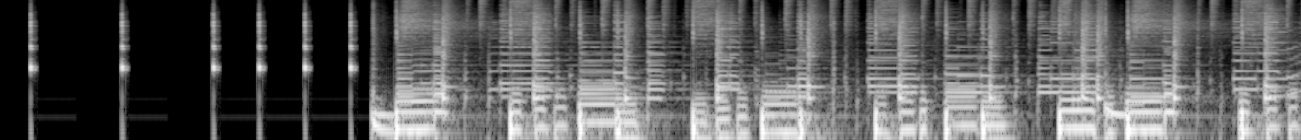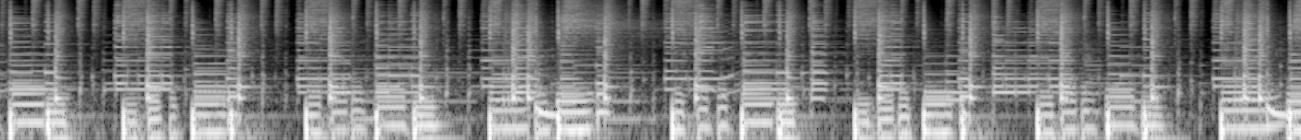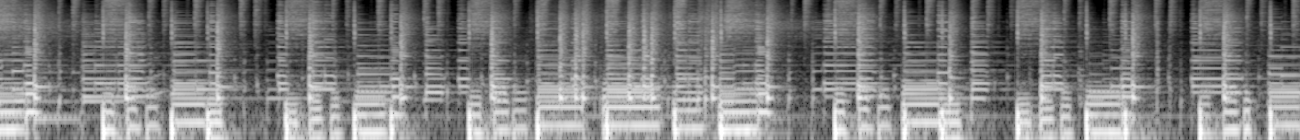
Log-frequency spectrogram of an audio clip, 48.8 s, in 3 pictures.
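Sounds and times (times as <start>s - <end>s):
funk groove: 4.7s - 48.7s.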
